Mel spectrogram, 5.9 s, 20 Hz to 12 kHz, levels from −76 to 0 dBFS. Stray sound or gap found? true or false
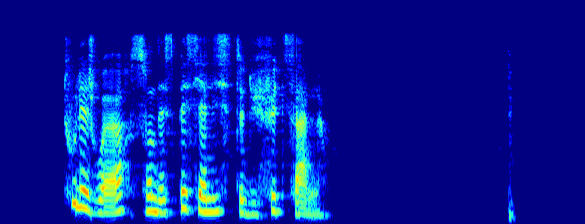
false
